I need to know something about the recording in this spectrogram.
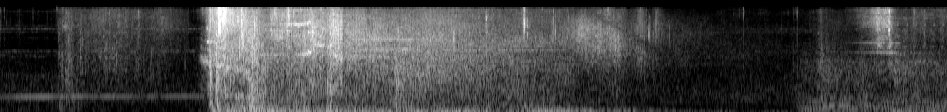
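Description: A loud magical blast roars and crackles.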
